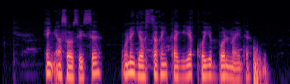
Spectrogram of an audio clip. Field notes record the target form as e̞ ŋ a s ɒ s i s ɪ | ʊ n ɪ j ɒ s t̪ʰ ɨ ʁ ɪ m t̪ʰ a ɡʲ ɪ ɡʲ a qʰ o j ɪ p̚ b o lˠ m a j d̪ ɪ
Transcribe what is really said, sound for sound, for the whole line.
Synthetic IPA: e̞ ŋ a s ɒ s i s ɪ | ʊ n ɪ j ɒ s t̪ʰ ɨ ʁ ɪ ŋ t̪ʰ a ɡʲ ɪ ɡʲ a qʰ o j ɪ p̚ b o lˠ m a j d̪ ɪ

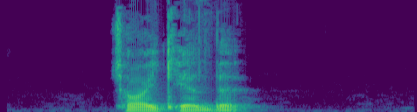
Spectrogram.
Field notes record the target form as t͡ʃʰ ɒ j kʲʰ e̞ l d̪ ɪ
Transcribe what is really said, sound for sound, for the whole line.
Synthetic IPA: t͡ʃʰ ɒ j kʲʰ e̞ l d̪ ɪ

